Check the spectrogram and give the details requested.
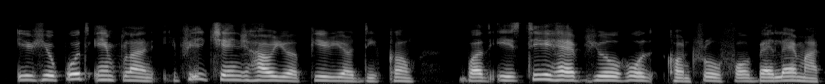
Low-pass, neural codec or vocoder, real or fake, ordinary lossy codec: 7.2 kHz; codec, 16 kHz, 2 kbps, X-Codec, HuBERT features, trained on LibriSpeech; fake; none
